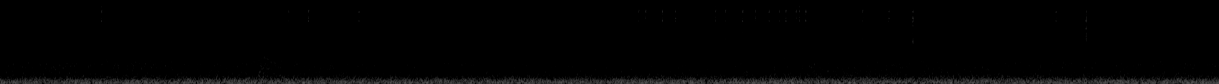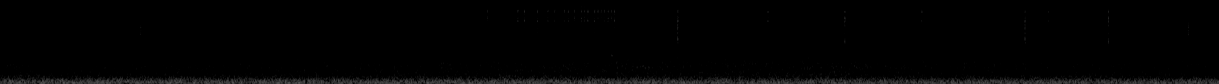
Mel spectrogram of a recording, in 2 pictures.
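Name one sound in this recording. A safe's combination dial clicks softly as it turns.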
